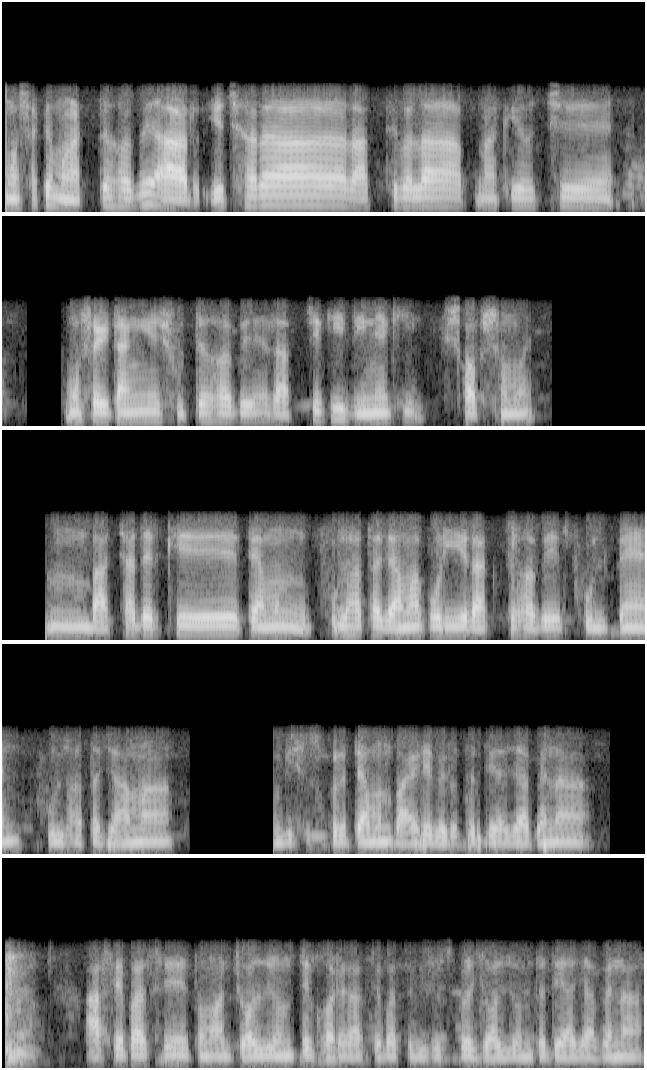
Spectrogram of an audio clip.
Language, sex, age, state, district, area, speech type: Bengali, male, 30-45, West Bengal, North 24 Parganas, urban, conversation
